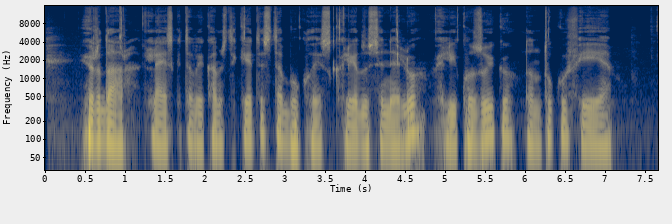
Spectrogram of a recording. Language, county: Lithuanian, Šiauliai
